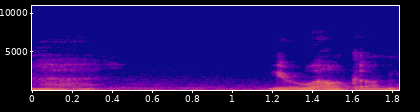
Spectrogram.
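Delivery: soft, hushed, barely voiced whisper under breath. Walking on in the dark and speaking under the breath: whispered, hushed tone. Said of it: "in a whispered, hushed tone, like, under my, my breath".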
